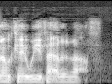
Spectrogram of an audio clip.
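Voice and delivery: ordinary talk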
